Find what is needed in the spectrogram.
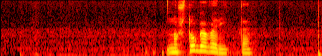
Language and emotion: Russian, neutral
